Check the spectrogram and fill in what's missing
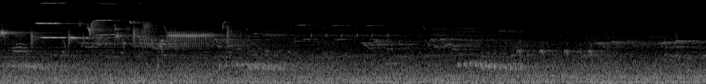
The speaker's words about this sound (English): There's a downy woodpecker.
